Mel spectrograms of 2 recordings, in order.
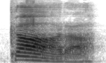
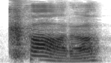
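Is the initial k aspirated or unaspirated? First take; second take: unaspirated; aspirated. First: The k is sharp with no puff of air. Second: The k is released with a puff of air. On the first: The speaker calls it right. "It's very sharp" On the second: The speaker calls it wrong. "not cara, as in English with the puff of air"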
